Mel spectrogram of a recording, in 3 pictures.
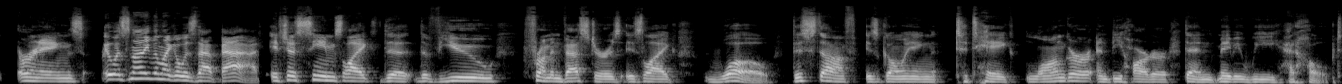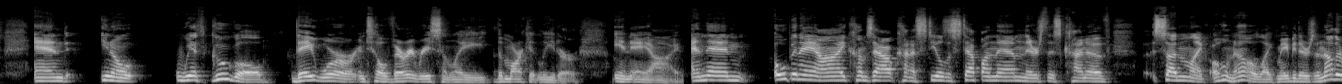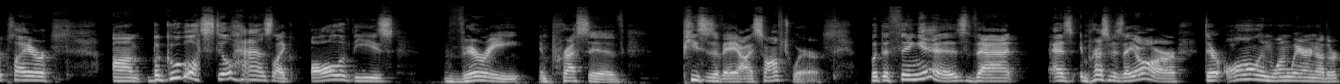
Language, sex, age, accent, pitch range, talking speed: English, male, 30-49, American, 135-185 Hz, 160 wpm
